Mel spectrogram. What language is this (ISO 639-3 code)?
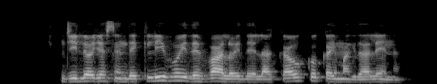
epo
